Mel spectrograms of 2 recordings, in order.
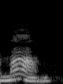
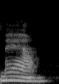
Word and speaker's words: ma'am: and asked why i kept calling her mom when she wasn't my mother so i learned that day that i should have been pronouncing it as ma'am after that she just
